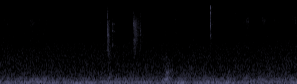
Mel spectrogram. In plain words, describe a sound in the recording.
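A small screwdriver clicks and scrapes against a metal connector.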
